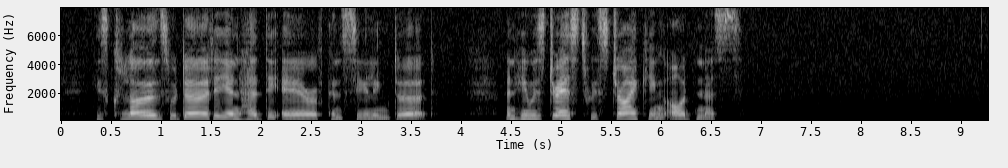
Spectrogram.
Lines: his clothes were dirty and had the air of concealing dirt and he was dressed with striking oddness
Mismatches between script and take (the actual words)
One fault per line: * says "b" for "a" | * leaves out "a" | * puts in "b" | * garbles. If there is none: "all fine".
all fine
